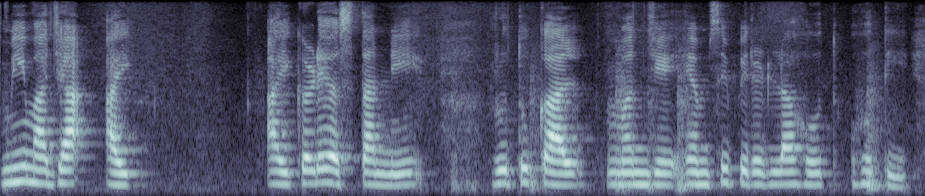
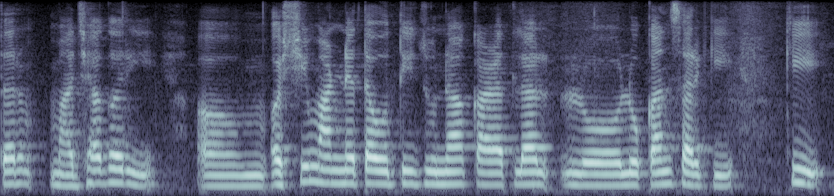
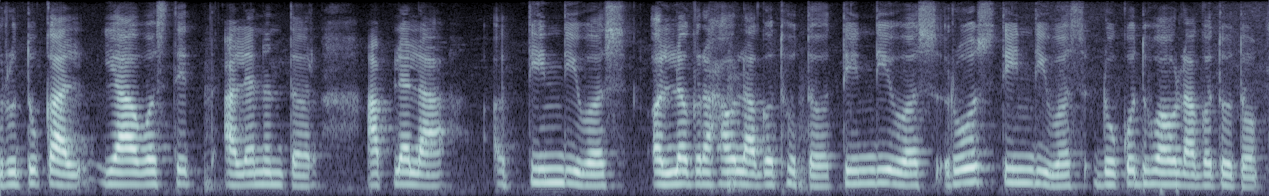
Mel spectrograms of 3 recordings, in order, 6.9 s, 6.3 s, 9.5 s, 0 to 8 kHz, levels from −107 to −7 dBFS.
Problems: none marked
